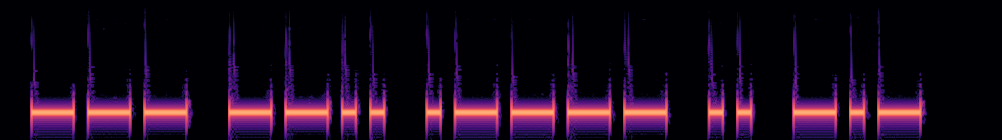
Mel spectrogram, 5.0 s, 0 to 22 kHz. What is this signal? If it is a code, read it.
Morse code, heard as a keyed tone, about 17 wpm, 700 Hz. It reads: OZ1IK
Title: DXCC-100 Call Signs - 5 Characters - Repeated 2x - 17wpm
